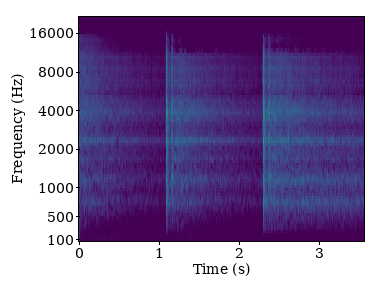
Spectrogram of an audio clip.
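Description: Two crisp clock ticks, roughly a second apart, sound clear over a steady airy hiss, with no voices present.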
